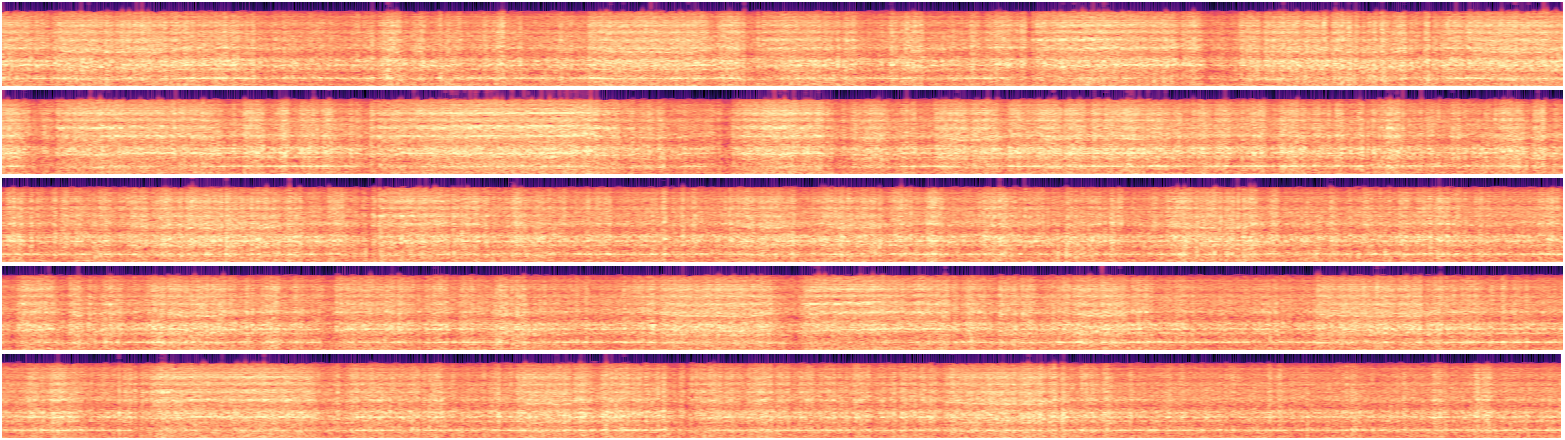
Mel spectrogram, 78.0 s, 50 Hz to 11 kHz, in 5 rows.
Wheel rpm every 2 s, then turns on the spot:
220, 230, 230, 220, 230, 220, 220, 220, 220, 230, 210, 220, 220, 230, 230, 220, 220, 230, 220, 220, 230, 230, 230, 230, 220, 230, 220, 220, 220, 230, 220, 230, 230, 230, 230, 230, 220, 240, 230.
none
